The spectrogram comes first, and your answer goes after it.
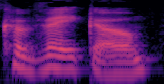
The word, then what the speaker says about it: Kaweco: This is, I thought it was Kaweco, but I hear it pronounced Kaweco.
